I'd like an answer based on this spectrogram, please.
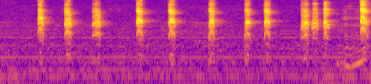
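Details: Donguri-chan, a pet prairie dog being treated at a Nagoya veterinary clinic, repeats bright, rasping chirps roughly every half second, speeding into a tight cluster near the end, over a faint hum and brief human voice.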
